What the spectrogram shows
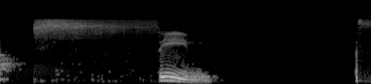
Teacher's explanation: Supaya sin gak ketukar sama sin. Lidah ujung sejajar dengan gigi seri bawah. Ketika digeser ke lidah punggung, jadinya itu bukan lagi sin.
